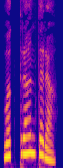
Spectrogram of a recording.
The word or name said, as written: ವಕ್ತ್ರಾಂತರ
